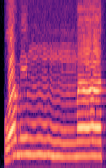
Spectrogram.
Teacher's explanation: mim sabdu di sini wajibul gunna, dengungkan dengan 2 harakat, rapatkan bibir di sini.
